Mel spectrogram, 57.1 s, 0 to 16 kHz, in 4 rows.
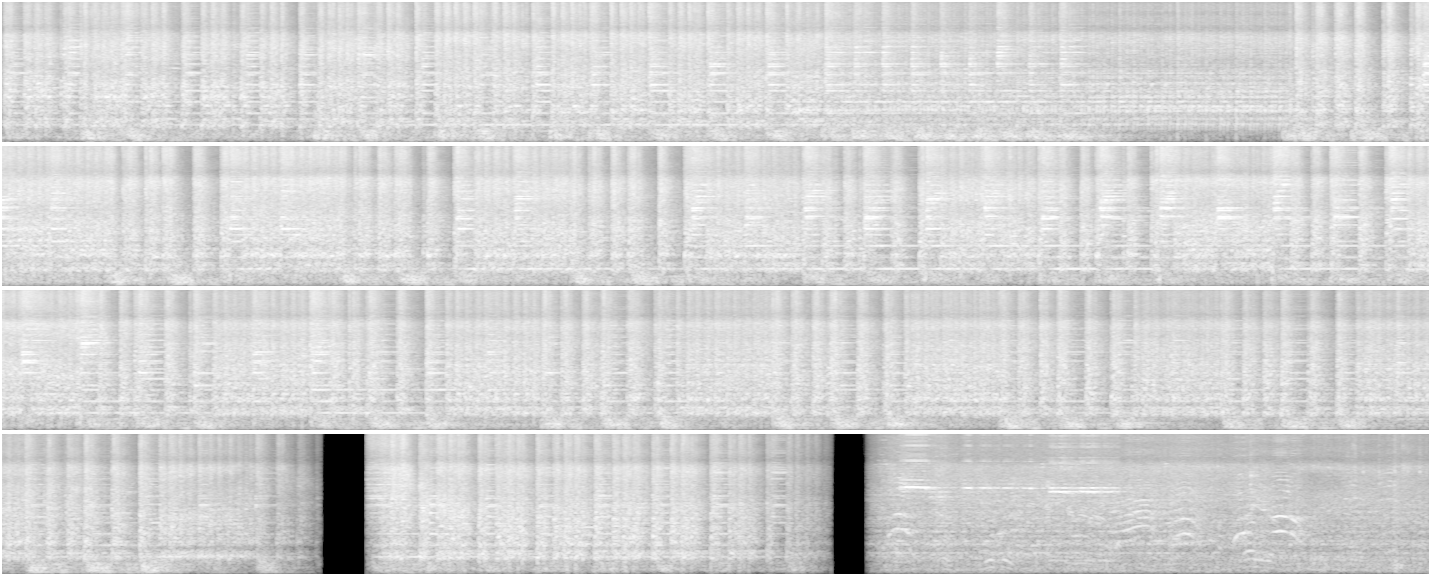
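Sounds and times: barrel drums beating fast rhythm: 0.0 - 51.1.

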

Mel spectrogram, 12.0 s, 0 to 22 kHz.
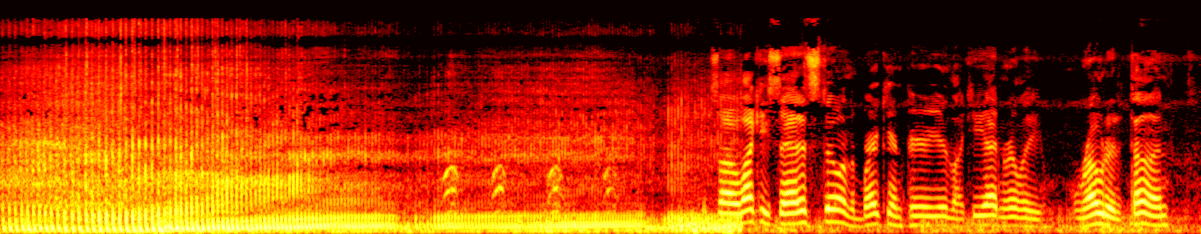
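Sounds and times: dirt bike engine running hard: 0.0 - 7.8.

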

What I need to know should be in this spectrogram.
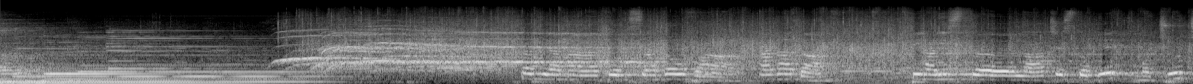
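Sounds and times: audience applauding and cheering: 2.7 - 11.9.

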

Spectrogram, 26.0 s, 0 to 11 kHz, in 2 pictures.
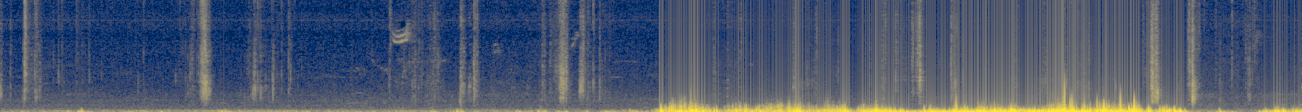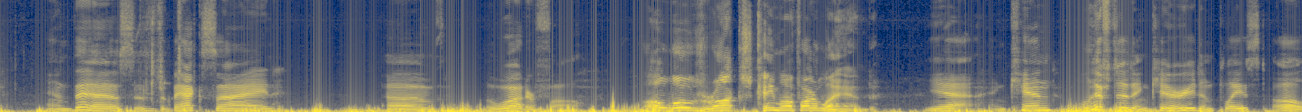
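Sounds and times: wind buffeting microphone: 0.6 - 20.8, 21.4 - 26.0.

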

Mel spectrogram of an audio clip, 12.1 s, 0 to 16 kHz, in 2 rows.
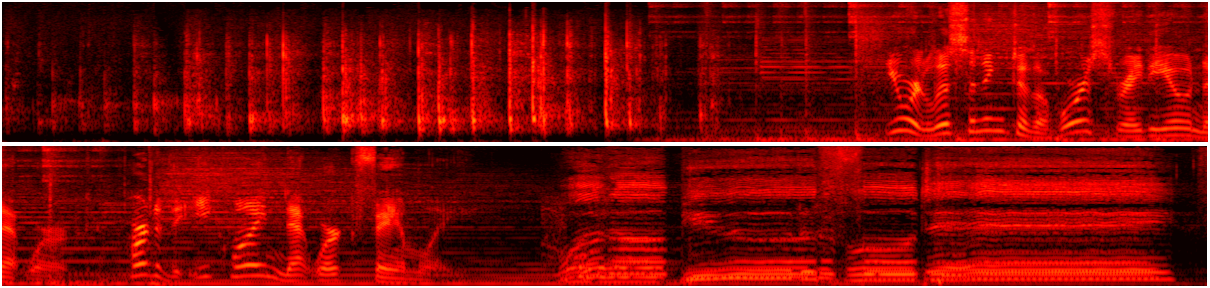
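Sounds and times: clatter of sharp taps: 0.0 - 3.6.

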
